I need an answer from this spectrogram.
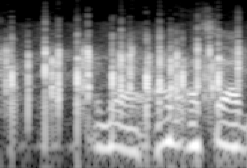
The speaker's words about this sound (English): I got one person clapping there.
